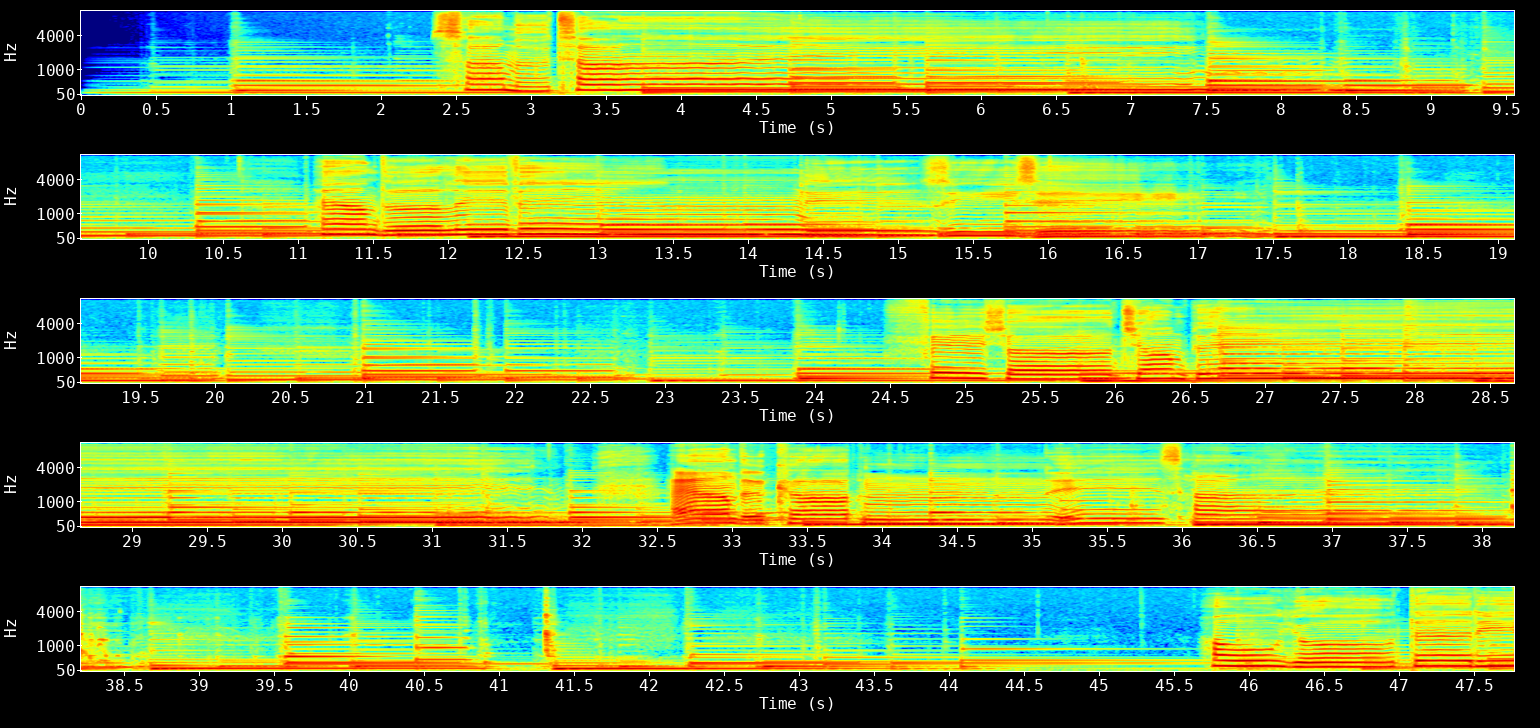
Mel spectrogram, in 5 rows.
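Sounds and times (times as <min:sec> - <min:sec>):
guitar: 0:00.0 - 0:47.7
person singing: 0:02.4 - 0:09.0, 0:11.1 - 0:17.6, 0:24.6 - 0:38.5, 0:45.7 - 0:47.7.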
